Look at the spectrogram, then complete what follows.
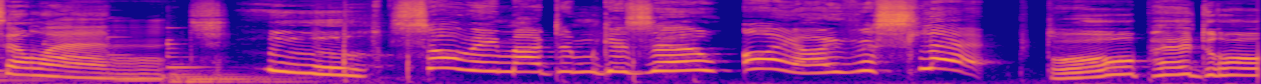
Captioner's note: yawns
